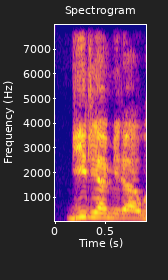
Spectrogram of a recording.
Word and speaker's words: 미리암: 그러니까 이걸 이제 따지면 마리암 구약 발음은 미리암이라고 하는 미리암의 피를 받으신 거잖아요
